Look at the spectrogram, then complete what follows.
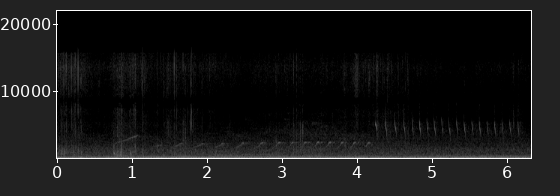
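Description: Honey bees humming steadily around an open hive as a frame covered in bees is held up. A bird sings through it: a rising whistle, then a run of short rising notes that speed up, ending in a fast high trill.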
